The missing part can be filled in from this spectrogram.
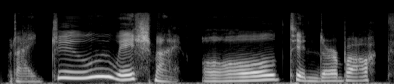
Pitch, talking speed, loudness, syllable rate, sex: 200 Hz, 120 wpm, -16 LUFS, 2.7 syllables/s, male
